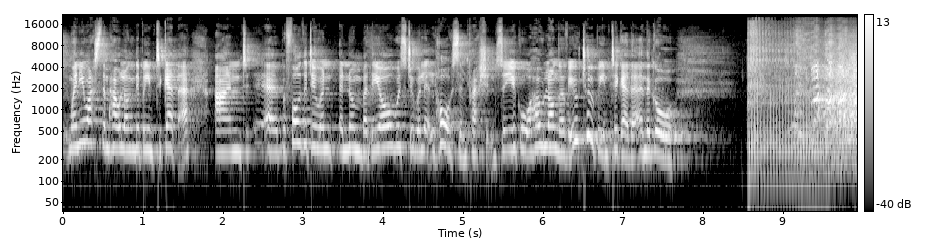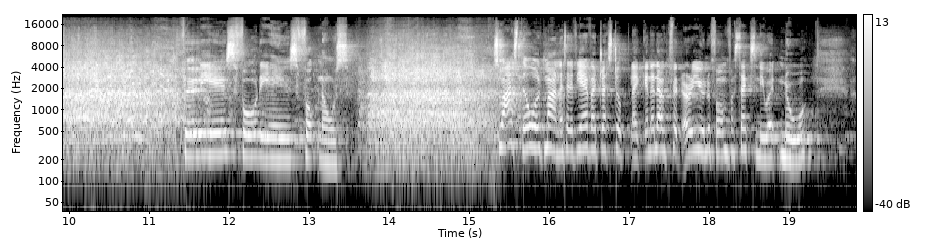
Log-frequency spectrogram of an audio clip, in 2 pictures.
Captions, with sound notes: when you ask them how long they've been together and before they do a number, they always do a little horse impression. So you go, "How long have you two been together?" And they go- (exhaling and sputtering) (audience laughing) 30 years, 40 years, fuck knows. (audience laughing) So I asked the old man, I said, "Have you ever dressed up like in an outfit or a uniform for sex?" And he went, "No."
